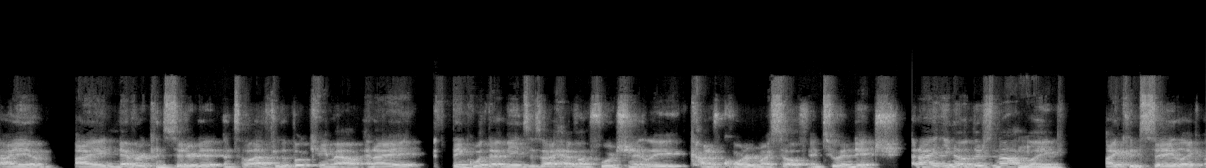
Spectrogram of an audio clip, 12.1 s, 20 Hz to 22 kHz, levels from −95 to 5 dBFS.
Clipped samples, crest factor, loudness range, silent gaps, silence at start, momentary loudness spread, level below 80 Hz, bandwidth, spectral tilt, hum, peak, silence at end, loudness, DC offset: under 0.1%; 14 dB; 1 LU; 0.63-0.75 s, 9.07-9.11 s, 10.81-11.05 s; 0 s; 3 LU; -62 dBFS; 12.5 kHz; -4.5 dB/octave; none; -8 dBFS; 0 s; -21 LUFS; under 0.1%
